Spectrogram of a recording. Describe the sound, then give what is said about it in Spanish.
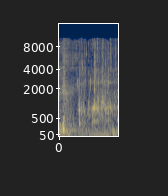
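A brief, faint trickle of water with a few scattered drip-like plinks, heard on its own with no talking, lasting only about a second. “Ese es el sonido de mis lágrimas.”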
